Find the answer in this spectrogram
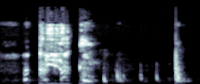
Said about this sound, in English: I really apologize for the coughing. I'm sorry. It is not COVID.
